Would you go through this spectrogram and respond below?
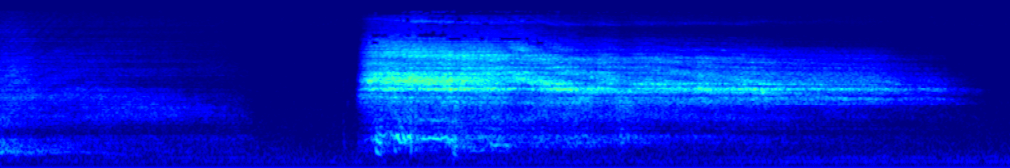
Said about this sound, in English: Hear that? We're going to breathe in through our nose again.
